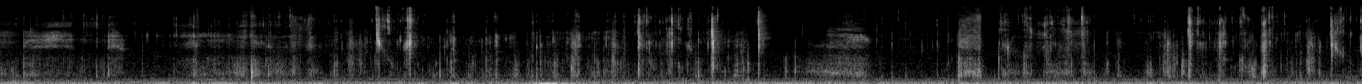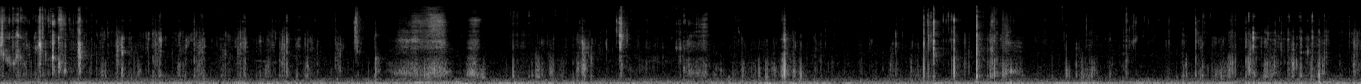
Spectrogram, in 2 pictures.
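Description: Close-miked chewing and biting of spicy braised chicken, meat pulled off the bone: wet mouth smacks and sharp little clicks at irregular intervals, over a faint steady low hum.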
